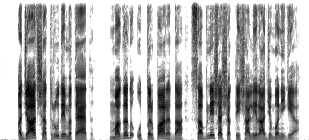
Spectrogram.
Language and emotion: Dogri, neutral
